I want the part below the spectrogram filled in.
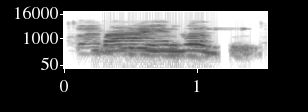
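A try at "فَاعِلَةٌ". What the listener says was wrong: Fa-nya panjang. Fa'ilatun.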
